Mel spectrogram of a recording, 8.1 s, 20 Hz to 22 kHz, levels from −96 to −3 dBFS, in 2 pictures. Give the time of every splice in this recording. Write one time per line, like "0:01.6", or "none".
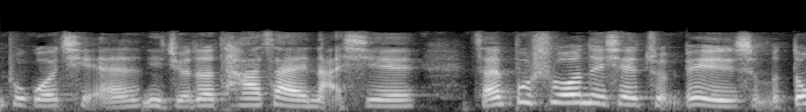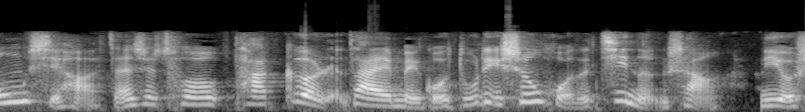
none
